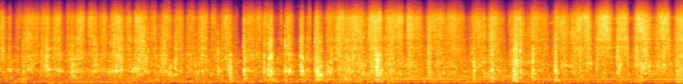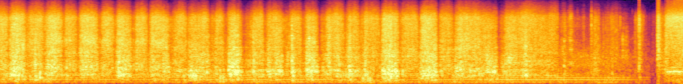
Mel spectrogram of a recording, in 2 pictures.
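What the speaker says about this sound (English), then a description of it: "I then gave them a good scrub to remove that dirt" A brush scrubbing dirt from the wheel arches of a Vauxhall Grandland X after all-purpose cleaner is sprayed on, close, vigorous and rhythmic, with rapid back-and-forth strokes continuing throughout.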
